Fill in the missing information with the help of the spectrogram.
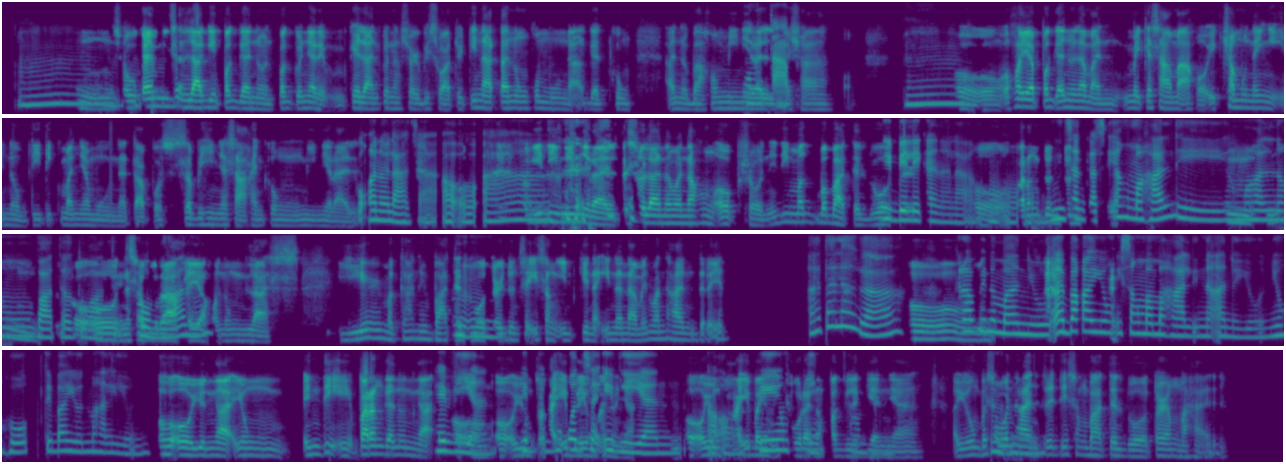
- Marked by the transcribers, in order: breath; gasp; gasp; chuckle; chuckle
- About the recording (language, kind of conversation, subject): Filipino, unstructured, Paano mo iniiwasan ang paggamit ng plastik sa bahay?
